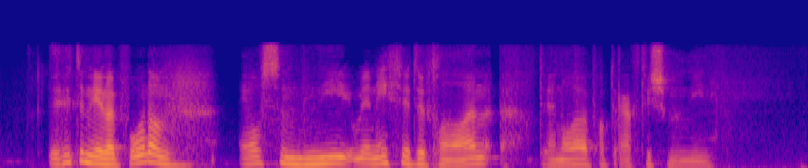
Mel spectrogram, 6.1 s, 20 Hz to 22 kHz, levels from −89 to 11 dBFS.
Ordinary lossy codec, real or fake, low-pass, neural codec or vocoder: none; fake; 7.2 kHz; codec, 16 kHz, 0.5 kbps, X-Codec, HuBERT features, trained on general audio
